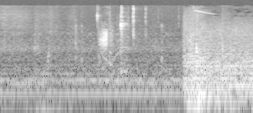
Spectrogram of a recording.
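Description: A short electronic menu sound plays as the menu switches.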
